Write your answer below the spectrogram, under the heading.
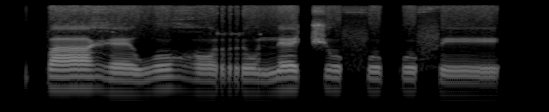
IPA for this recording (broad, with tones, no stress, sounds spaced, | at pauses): p aː˦ ɣ ɛ˨ w o˦ ɣ ɔ˨ r o˨ n ɛ˦ t͡ʃ ʊ˦˨ f ʊ˦ p ʊ˦ f eː˨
